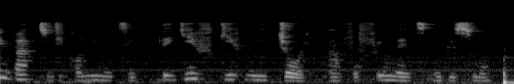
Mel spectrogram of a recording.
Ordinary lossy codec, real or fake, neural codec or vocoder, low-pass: none; real; none; 7.2 kHz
